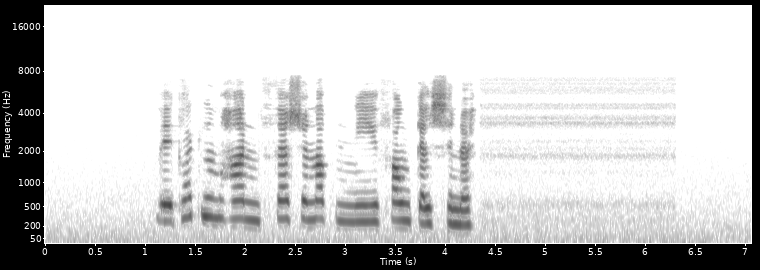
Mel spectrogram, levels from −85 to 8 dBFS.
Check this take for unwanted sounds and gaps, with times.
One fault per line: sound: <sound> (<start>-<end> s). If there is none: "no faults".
no faults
